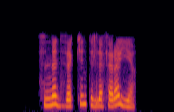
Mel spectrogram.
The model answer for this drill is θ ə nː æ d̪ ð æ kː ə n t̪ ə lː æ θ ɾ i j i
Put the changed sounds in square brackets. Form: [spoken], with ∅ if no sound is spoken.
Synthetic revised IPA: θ ə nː æ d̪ ð æ kː ə n t̪ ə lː æ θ ɾ [æ] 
